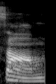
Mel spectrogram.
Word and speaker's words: Saam: Yeah, well, it's Saam, right? Saam, am I saying it correctly? Yes. Okay. Yes, that's correct.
